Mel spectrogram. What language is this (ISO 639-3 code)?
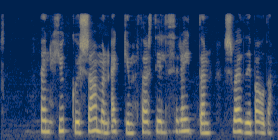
isl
